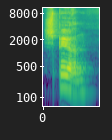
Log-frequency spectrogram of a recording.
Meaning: to search thoroughly
- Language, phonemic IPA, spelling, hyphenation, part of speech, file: Dutch, /ˈspøːrə(n)/, speuren, speu‧ren, verb, Nl-speuren.ogg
